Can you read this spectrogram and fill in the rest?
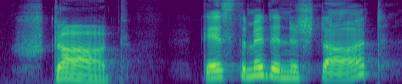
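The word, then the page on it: schdaadt: Wittlicher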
